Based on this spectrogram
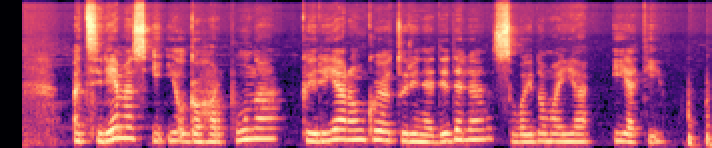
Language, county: Lithuanian, Vilnius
